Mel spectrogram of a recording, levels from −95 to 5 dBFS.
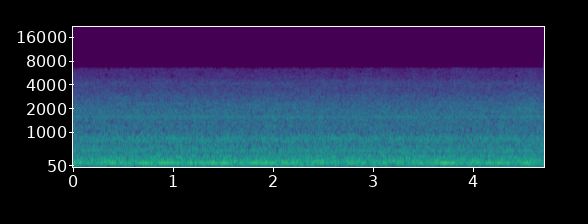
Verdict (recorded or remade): recorded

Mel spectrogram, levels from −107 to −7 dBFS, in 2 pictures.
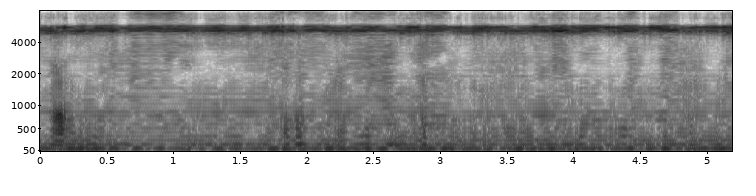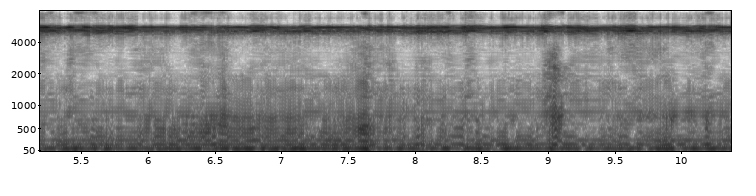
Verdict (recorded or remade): remade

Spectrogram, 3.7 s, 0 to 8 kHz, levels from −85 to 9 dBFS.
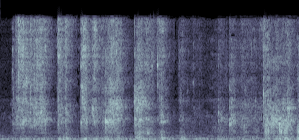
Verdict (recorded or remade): remade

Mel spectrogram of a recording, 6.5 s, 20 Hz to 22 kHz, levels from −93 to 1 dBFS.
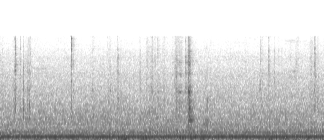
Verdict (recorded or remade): recorded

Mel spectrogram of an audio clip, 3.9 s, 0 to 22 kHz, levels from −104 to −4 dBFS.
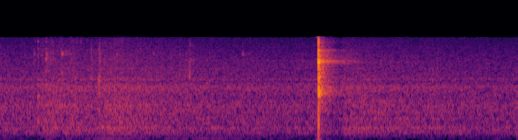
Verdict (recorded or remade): recorded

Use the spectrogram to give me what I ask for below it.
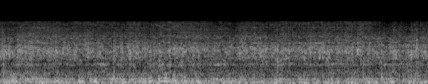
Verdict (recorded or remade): remade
